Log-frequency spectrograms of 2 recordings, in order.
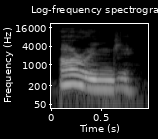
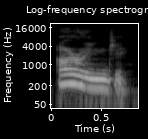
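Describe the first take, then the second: Both takes have the same delivery.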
